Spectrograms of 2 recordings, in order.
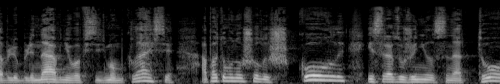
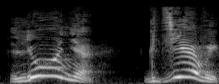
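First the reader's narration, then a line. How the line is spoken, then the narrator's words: Shouting. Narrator (Russian): кричала Александра Васильевна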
